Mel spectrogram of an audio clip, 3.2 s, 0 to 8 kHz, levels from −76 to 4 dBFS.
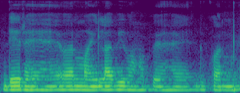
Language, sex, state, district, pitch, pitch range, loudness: Hindi, male, Maharashtra, Gondia, 115 Hz, 110-115 Hz, -17 LUFS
